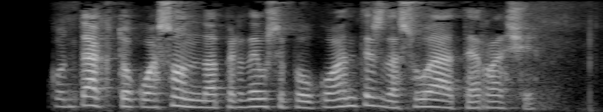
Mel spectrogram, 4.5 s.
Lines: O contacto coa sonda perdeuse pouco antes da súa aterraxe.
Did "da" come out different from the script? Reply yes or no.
no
